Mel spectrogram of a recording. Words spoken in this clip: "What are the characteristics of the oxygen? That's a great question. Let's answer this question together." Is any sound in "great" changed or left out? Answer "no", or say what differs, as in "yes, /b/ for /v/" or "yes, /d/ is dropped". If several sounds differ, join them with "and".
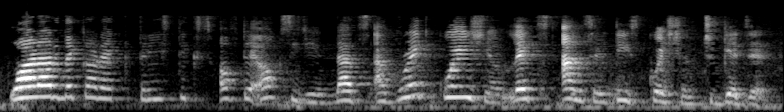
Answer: no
